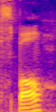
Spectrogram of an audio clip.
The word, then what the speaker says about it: Spall: It's Spall, isn't it? Like Timothy Spall.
